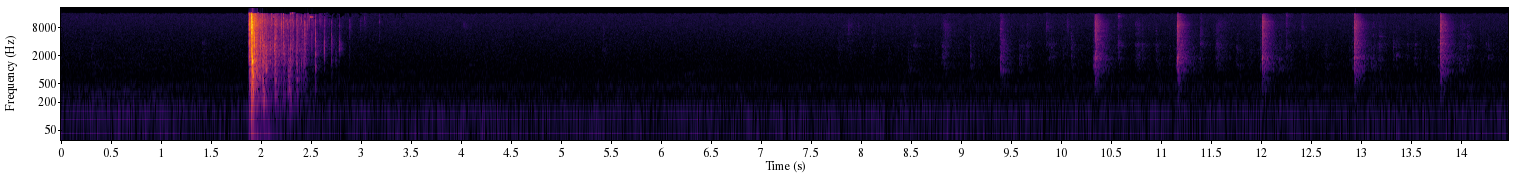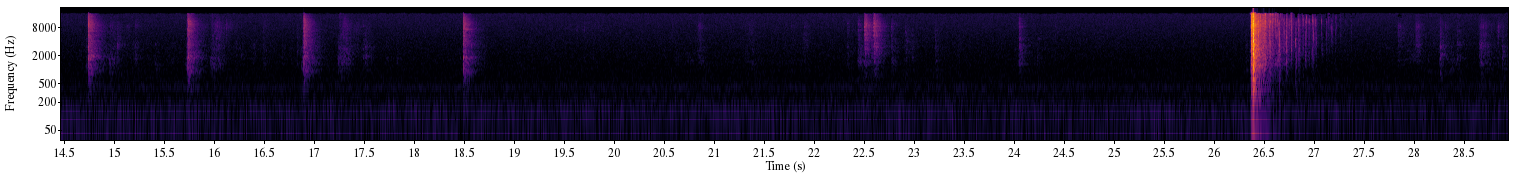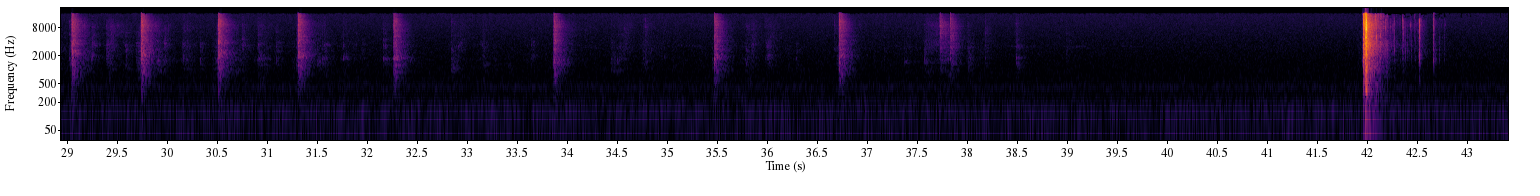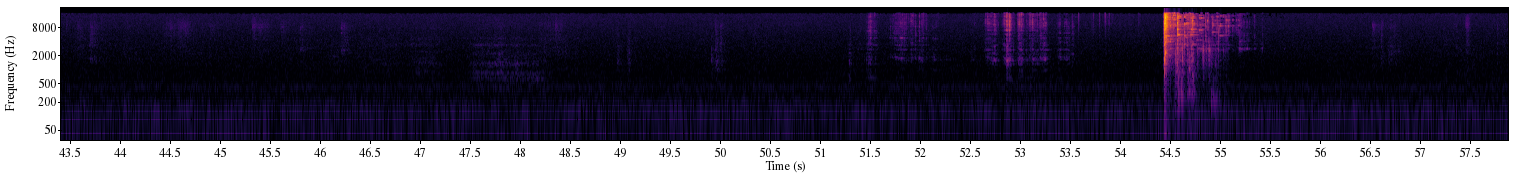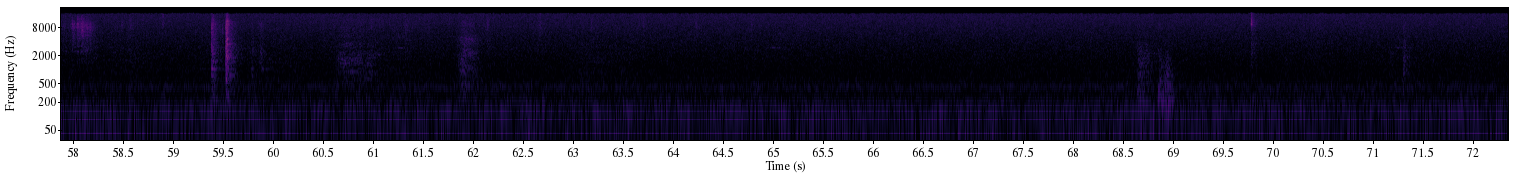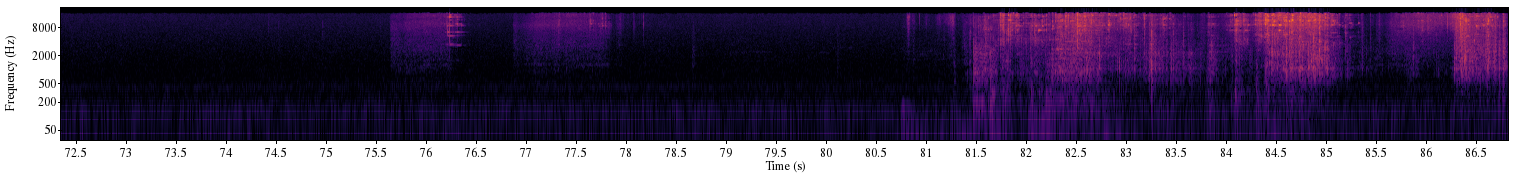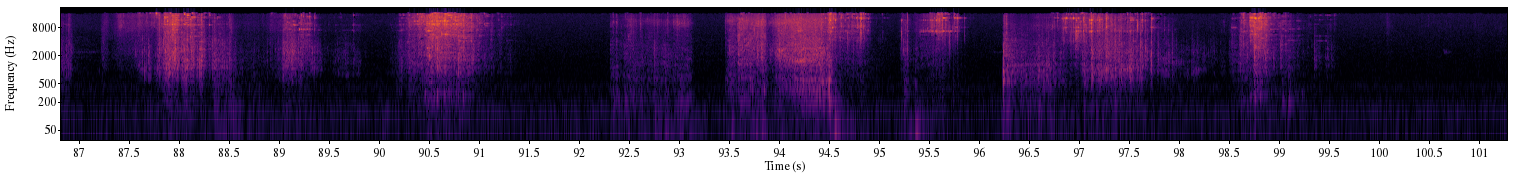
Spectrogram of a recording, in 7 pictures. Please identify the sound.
Incandescent lightbulb meeting it's end from 30 feet away by a 66 Powermaster air rifle unloading 5.4mm steel ball bearings from hell.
